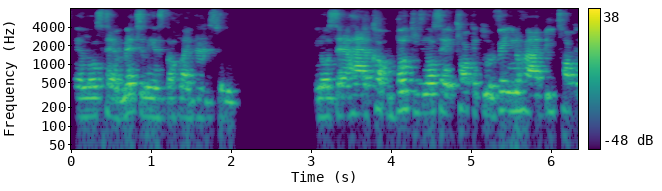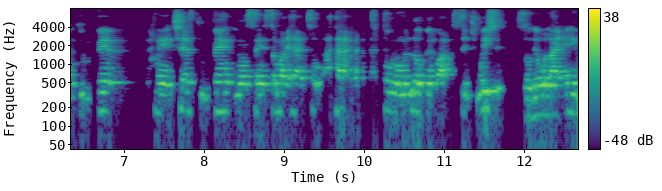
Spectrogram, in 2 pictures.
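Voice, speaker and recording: A young man from Puerto Rico, a former prisoner, tells his story as a guest in a casual interview. He talks fast in a slightly high voice, loose and streetwise, peppering his speech with "you know what I'm saying." The recording sounds roomy, distant, dull and lo-fi.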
